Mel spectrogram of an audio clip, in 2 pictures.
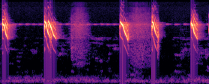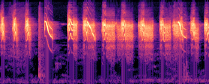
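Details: Prinia chick calls used as a lure for trapping birds: high, thin chirps with sharp downward sweeps, at first spaced about a second apart, then crowding into rapid runs of bright squeaky notes over a low background hum.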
